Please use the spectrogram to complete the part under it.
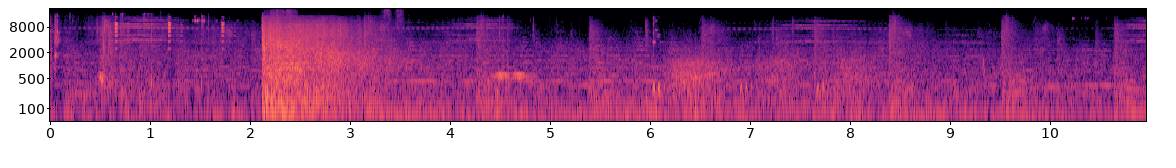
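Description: A bomb in the XCOM video game detonates with a loud sudden crash and rumbling boom, followed by a decaying roar, scattered debris impacts and ongoing game ambience.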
